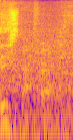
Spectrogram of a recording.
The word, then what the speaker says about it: Mustafa: A good block by Mustafa, whose name has been pronounced wrong by every single commentator so far. Yes. It's Mustafa. Mustafa.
